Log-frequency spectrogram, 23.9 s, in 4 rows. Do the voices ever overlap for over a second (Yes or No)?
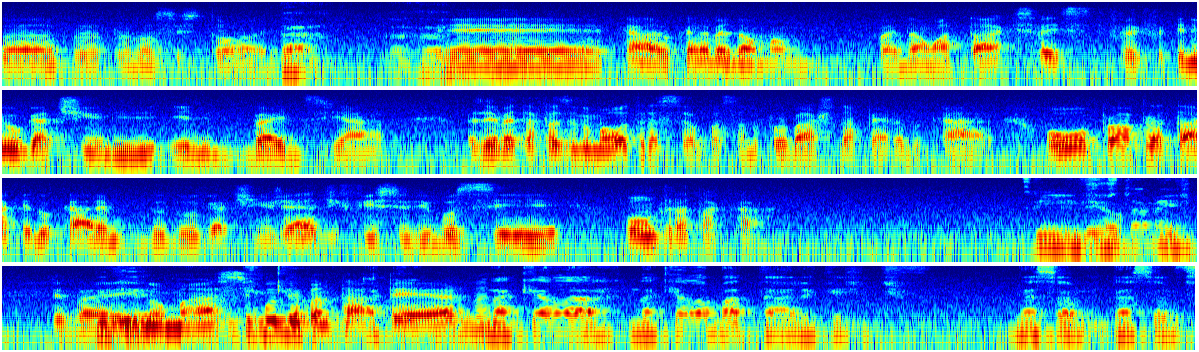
Yes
